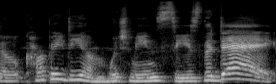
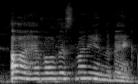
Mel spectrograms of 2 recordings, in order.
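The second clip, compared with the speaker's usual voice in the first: higher, fast, a hint of a smug rich person; mock bragger; 7 semitones higher, much faster than usual. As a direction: breeze through it like showing off. Mock dialogue about money.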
